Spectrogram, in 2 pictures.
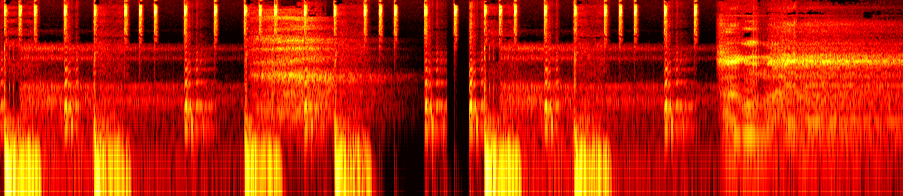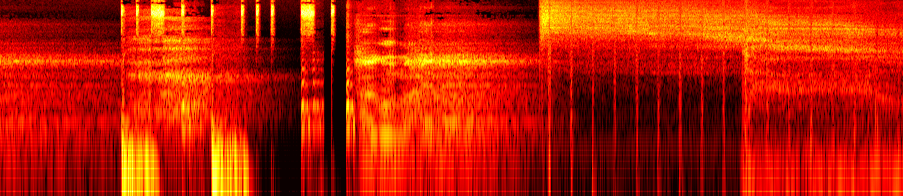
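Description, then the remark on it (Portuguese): Sounds inside a mother's womb as heard by the baby: deep, muffled heartbeat thumps pulse in a steady rhythm over a constant whooshing rush of blood flow, with passages of hissing and a low hum. No one speaks. “Dentro do ventre materno, o bebê ouve a pulsação do coração, a corrente sanguínea, o movimento do intestino e a respiração.”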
